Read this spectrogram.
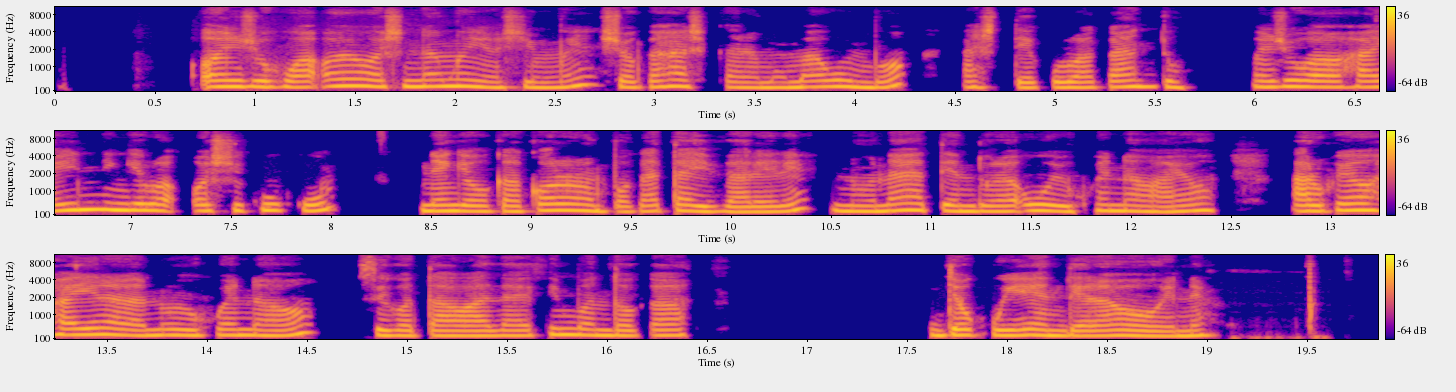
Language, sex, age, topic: Oshiwambo, female, 18-24, agriculture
